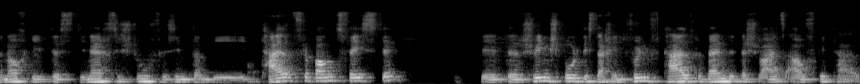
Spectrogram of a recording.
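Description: Very slow, somewhat breathy speech from a man at a medium pitch. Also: ordinary pitch variation. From Switzerland, canton of Uri. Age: 30s. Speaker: Swiss wrestler. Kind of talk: interview.

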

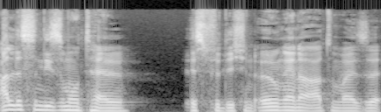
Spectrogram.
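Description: A man speaks at a very fast pace. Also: very clean recording, silent background. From Bavaria (Ingolstadt). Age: 30s. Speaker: rapper. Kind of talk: casual chat. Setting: indoor recording.

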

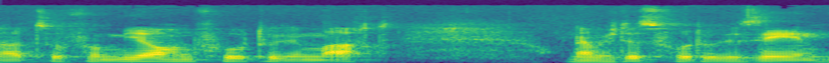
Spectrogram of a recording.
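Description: With a dark, mellow tone, this man talks at a medium pitch. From southern Germany. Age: 40s. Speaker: company director and coaching client. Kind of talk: interview testimony.

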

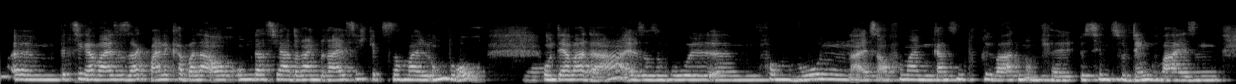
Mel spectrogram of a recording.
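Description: A woman's fairly high, monotone voice at a moderate pace, with audible room echo and noticeable background noise. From Germany, North Rhine-Westphalia (Lippstadt). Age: 30s. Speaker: kabbalah reader, automotive worker. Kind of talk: interview. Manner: halting, many fillers.

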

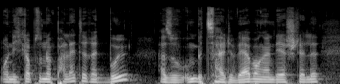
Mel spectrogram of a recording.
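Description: On a very clean recording with a silent background, a man with a plain, everyday voice speaks at a fairly quick pace, medium in pitch with ordinary pitch variation. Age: 20s. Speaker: podcast host and online business coach. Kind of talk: casual podcast monologue.

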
